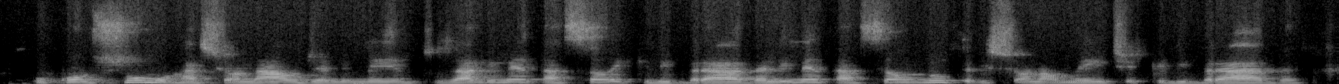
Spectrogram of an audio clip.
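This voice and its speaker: Dark and mellow in tone, a woman's somewhat breathy, mid-pitched voice moves at a moderate pace with hardly any pauses. Her loudness stays very even and her intonation fairly flat. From Brazil, Rio de Janeiro. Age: 60s. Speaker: nutrition professor. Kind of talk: lecture. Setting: video call.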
